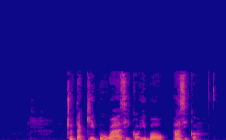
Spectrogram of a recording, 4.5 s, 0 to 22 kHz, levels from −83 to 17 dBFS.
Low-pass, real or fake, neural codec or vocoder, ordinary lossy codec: 10.8 kHz; real; none; AAC, 32 kbps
